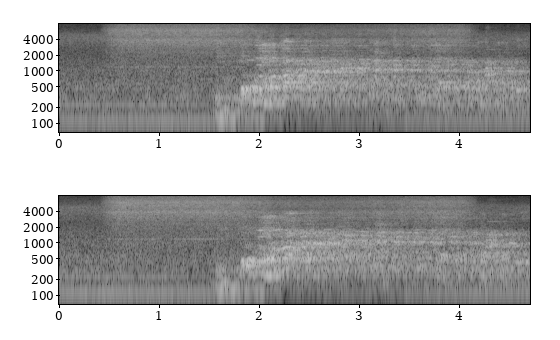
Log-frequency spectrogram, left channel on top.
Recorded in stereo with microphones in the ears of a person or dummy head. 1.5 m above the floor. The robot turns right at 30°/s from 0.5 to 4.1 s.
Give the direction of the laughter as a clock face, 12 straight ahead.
11 o'clock.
